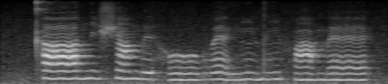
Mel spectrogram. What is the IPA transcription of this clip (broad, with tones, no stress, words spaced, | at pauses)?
kʰaː˦ni˦ ʃã˦mɪ˨ hoː˨vɛ˦˨ɣĩ˦dĩ˦ fã˦ mɛ˦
